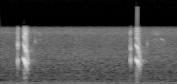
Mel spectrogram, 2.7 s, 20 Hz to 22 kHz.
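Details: Hiccups in a 2-week-old baby: two short, abrupt hiccup sounds about 1.7 seconds apart, each with a small catch just before it.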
